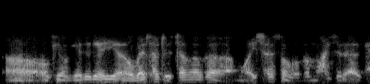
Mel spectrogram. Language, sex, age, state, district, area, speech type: Manipuri, male, 18-30, Manipur, Imphal West, urban, conversation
